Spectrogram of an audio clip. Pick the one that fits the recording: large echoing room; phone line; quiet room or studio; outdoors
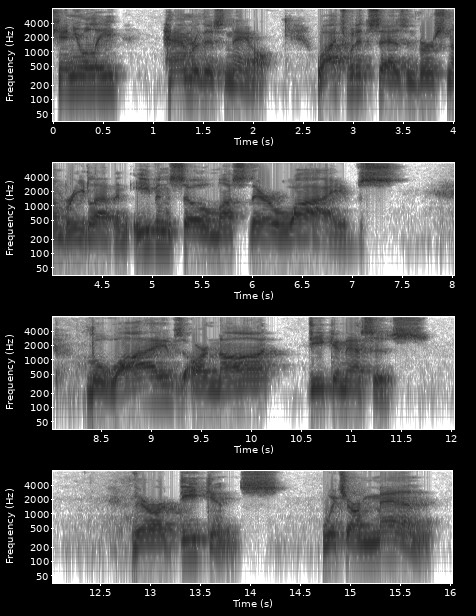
large echoing room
